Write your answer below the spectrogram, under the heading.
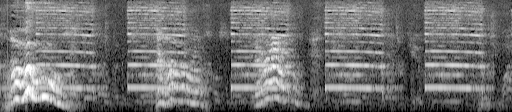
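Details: Pet dog howling in response to the whine of an RC EDF jet: a loud, wavering, rising-and-falling howl, then further howls in bursts about every two seconds, each over a steady, high, tonal engine whine.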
